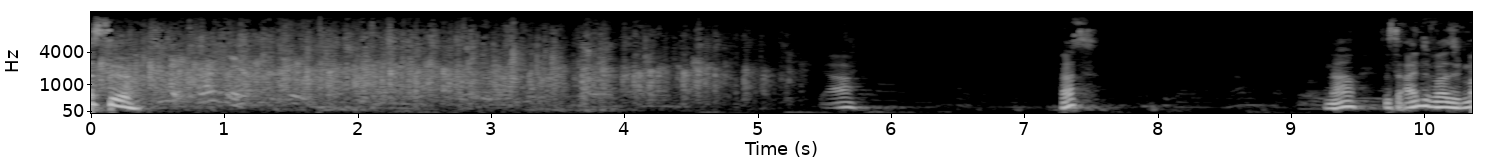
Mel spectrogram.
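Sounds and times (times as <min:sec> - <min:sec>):
speech: 0:00.0 - 0:01.2, 0:05.6 - 0:05.8, 0:07.2 - 0:07.6, 0:09.2 - 0:10.3
audience applause: 0:00.0 - 0:05.5.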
